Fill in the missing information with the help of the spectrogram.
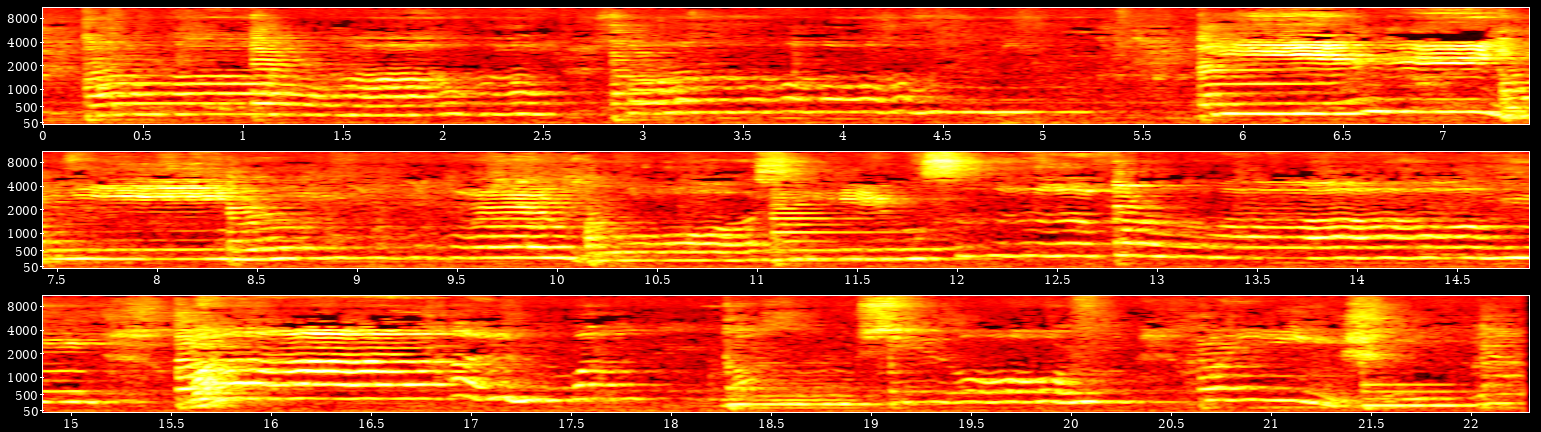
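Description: A woman singing a qin song while accompanying herself on the guqin: long, slowly gliding sung notes over plucked zither strings, in unbroken phrases with short breaths between them.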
